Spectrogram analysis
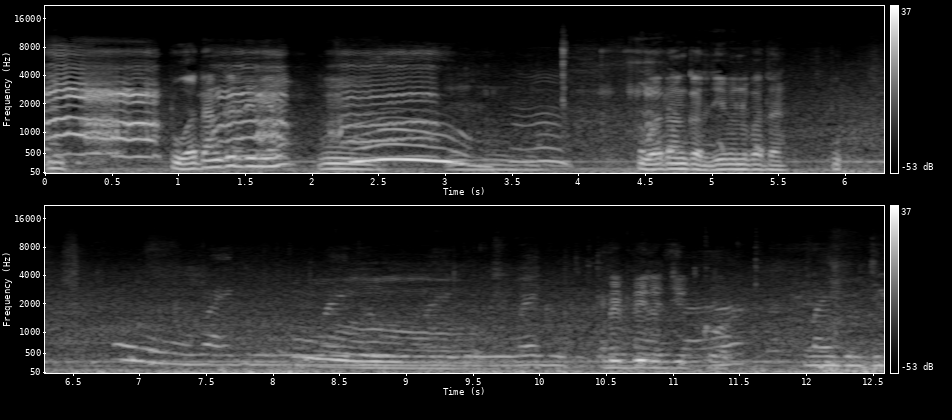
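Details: Strong, high-pitched, rhythmic crying with wavering wails from a newborn after a normal delivery, with adults audible in the background; normal newborn cry.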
